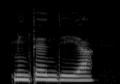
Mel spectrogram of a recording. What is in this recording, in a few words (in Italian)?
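"m'intendia", lingua sarda, fem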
